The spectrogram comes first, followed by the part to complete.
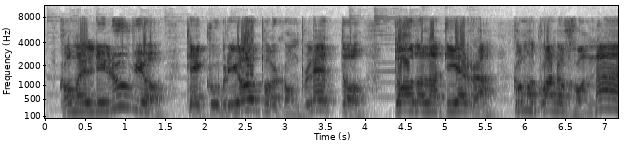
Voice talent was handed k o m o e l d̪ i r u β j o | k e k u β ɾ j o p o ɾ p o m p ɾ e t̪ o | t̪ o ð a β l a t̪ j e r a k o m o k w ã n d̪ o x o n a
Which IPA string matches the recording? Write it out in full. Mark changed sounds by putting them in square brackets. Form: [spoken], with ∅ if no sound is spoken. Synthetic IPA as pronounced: k o m o e l d̪ i [l] u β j o | k e k u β ɾ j o p o ɾ [k] o m p [l] e t̪ o | t̪ o ð a [∅] l a t̪ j e r a k o m o k w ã n d̪ o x o n a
